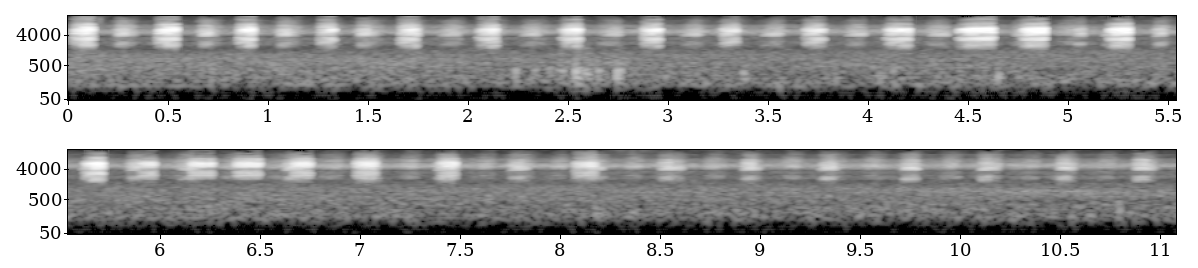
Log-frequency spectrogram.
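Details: A group of cicadas chorusing from a tree trunk, unbothered by someone close by as they creep down the bark; loud, buzzy pulses follow one another evenly, about two per second, fading slightly toward the end.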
